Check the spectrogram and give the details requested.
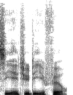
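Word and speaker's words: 臭豆腐: Stinky tofu, pronounced as c hud dufu.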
